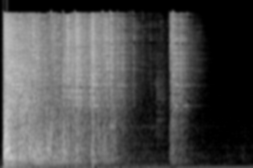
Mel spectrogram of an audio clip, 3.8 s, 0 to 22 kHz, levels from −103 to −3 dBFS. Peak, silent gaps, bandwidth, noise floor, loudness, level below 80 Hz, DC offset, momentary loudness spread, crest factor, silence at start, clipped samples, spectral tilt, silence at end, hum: 0 dBFS; none; 17 kHz; -87 dBFS; -18 LUFS; -60 dBFS; under 0.1%; 19 LU; 22 dB; 0.05 s; under 0.1%; 0.5 dB/octave; 1 s; none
